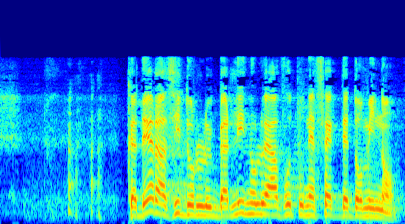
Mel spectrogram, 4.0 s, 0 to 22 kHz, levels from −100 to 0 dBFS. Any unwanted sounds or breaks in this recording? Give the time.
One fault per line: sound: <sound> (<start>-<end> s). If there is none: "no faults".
sound: laugh (0.4-1.1 s)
